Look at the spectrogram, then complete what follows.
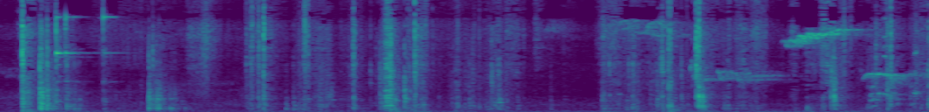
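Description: Metal hand tools clinking and clattering as they are handled in a socket-and-spanner set case: a string of sharp clicks and knocks, the loudest just after the start.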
